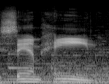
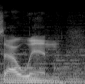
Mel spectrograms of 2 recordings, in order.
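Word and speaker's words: Samhain: introduce the idea of as they say repeatedly Sam Hayne correctly pronounced sawin in the idea that Michael is associated with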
